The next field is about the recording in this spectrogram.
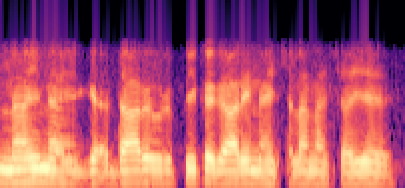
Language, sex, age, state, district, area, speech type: Hindi, male, 30-45, Bihar, Vaishali, urban, conversation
